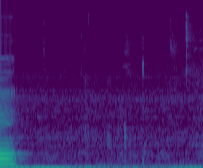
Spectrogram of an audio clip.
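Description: A few faint clicks from a computer mouse as the code page is scrolled.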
